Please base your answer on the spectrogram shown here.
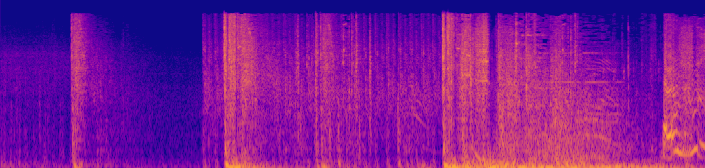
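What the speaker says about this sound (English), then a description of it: "I hit him twice with my sniper" Sniper rifle fire in Call of Duty: Modern Warfare II: a few heavy, booming shots spaced apart, the last one opening into a loud, sustained roar of battle noise.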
